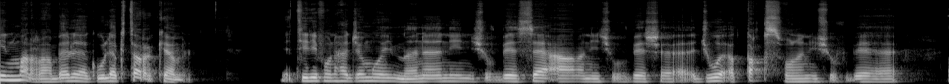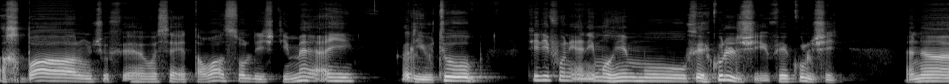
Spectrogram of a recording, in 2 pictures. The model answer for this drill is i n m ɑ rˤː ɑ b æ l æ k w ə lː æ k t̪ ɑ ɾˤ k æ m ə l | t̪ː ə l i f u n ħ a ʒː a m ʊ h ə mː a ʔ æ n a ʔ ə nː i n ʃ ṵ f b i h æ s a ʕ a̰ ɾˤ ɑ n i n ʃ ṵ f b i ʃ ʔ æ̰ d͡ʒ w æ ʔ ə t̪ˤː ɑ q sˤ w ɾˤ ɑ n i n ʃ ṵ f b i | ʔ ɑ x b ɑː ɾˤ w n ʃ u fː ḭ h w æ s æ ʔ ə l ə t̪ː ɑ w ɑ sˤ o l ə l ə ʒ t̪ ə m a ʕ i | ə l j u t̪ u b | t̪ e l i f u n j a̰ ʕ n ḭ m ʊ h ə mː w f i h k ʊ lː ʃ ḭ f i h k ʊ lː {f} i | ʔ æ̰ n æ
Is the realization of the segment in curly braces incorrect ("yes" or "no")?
yes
